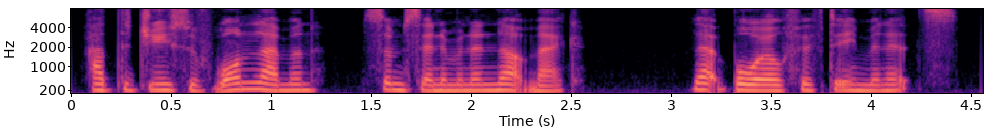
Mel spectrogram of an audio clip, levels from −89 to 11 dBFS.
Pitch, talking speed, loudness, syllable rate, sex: 195 Hz, 185 wpm, -19 LUFS, 6.4 syllables/s, female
